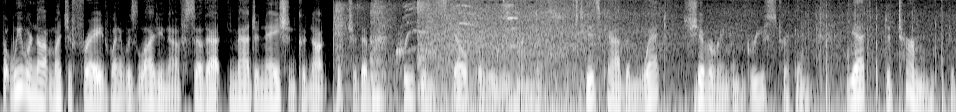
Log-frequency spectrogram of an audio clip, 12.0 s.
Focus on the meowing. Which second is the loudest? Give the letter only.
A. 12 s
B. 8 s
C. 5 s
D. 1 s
C.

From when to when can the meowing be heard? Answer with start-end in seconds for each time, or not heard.
4.2-6.5.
